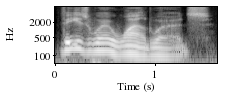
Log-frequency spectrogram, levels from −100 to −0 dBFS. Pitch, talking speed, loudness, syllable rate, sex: 135 Hz, 145 wpm, -17 LUFS, 4.1 syllables/s, male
